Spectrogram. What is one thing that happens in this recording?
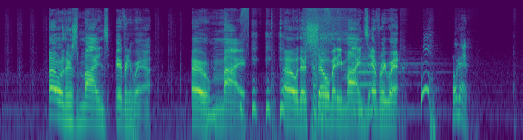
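A man talks with animation close to a microphone.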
